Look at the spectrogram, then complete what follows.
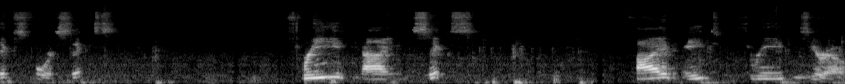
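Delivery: slow, deliberate, each digit read separately. Repeating a phone number after a listener asks for it slower: said slower. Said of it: "Please say it slower".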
